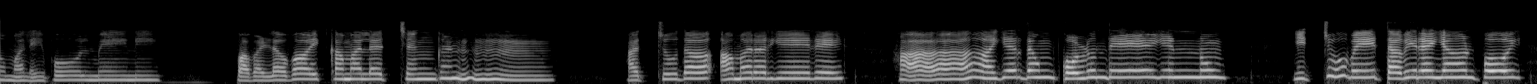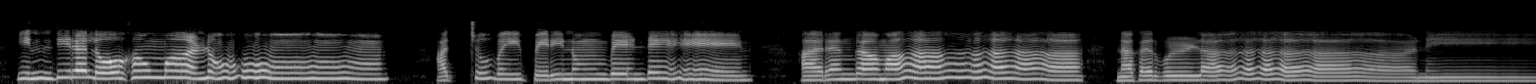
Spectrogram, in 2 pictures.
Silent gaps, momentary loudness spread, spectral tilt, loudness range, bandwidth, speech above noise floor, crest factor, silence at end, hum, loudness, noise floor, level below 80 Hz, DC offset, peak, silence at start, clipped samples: none; 13 LU; -6 dB/octave; 7 LU; 7.8 kHz; 50 dB; 20 dB; 0 s; none; -21 LUFS; -71 dBFS; -60 dBFS; under 0.1%; -2 dBFS; 0 s; under 0.1%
